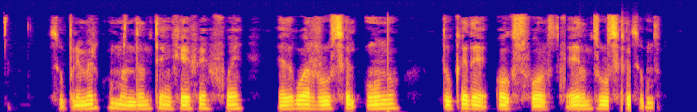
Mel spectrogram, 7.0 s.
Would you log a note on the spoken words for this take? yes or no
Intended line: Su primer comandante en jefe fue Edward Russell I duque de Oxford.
yes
